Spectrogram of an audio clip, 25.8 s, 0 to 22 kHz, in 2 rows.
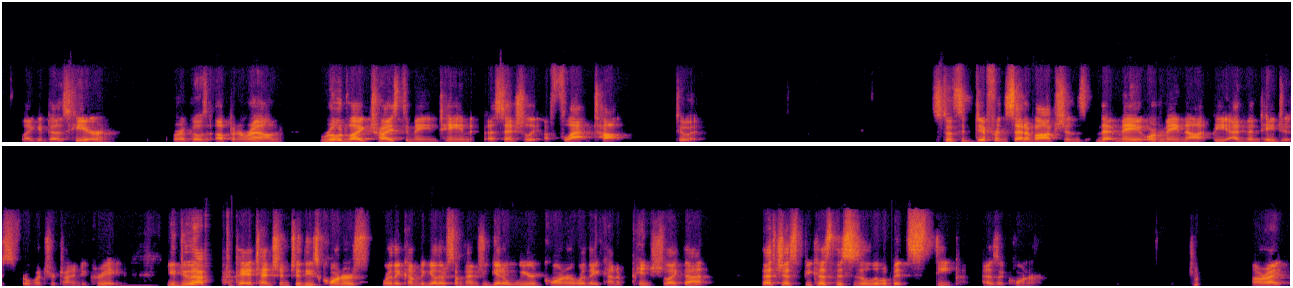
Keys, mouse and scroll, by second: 0.2 click, 3.6 click, 6.4-8.6 drag, 8.8 right click, 9.1-9.4 scroll down 5, 10.0 scroll up 1, 10.1 scroll down 3, 12.0 right click, 12.0-12.4 scroll, 13.2 scroll, 14.2-14.8 scroll, 15.3-15.9 scroll, 19.3 right click, 19.4 scroll down 10, 20.5-20.9 scroll down 2, 21.4 scroll, 24.7 right click, 24.9-25.7 scroll down 11.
